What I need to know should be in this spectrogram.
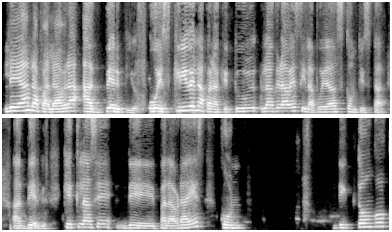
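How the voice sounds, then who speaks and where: A woman's voice: mid-range voice, expressive, slow. Patient woman teacher on a video call. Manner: patient, calls pupils by name and repeats questions; affectionate with pupils. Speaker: primary school teacher. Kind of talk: online class lesson.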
